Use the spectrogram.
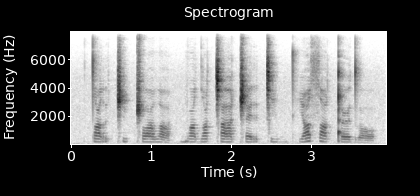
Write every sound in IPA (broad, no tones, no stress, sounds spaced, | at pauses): tˤ ɤ r ǁ i ǁ ɔ ɪ̯ ðˤ ɛ | b w ʌ dˤ œ ǀ a ǁ ɛ r ǀ i b t̪ʰ i sˤ ɛ ǃ œ d l ɔ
